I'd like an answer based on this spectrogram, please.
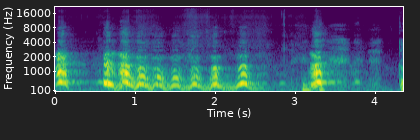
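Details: German Shepherd barking: a fast run of about eight loud, harmonic barks over two seconds, then a short pause and two more barks, with faint voices in the background.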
